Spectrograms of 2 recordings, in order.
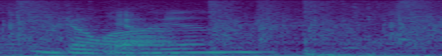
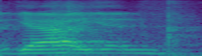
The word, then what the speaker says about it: Galion: it might People could be mispronounce Galion. Bueller. Yeah. Galion. I've Gallon.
